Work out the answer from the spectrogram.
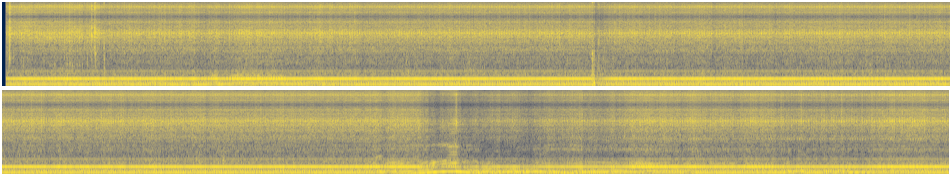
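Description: Car engine idling steadily out of sight, with its pitch shifting briefly about three seconds in and rising and falling a few times around twenty seconds in, like light revs.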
